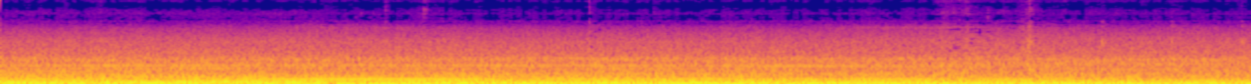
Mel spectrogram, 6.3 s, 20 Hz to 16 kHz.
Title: 2017 Nissan Sentra SV humming noise while driving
